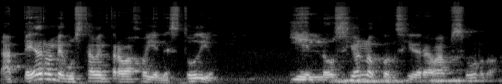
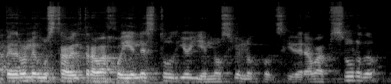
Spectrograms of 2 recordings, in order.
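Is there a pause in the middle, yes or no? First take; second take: yes; no. First: It has a pause before the second part. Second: It is read straight through without a pause.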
